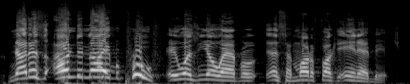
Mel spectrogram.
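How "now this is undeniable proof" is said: emphatic. Real, not acted. Emphatic point about the story.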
